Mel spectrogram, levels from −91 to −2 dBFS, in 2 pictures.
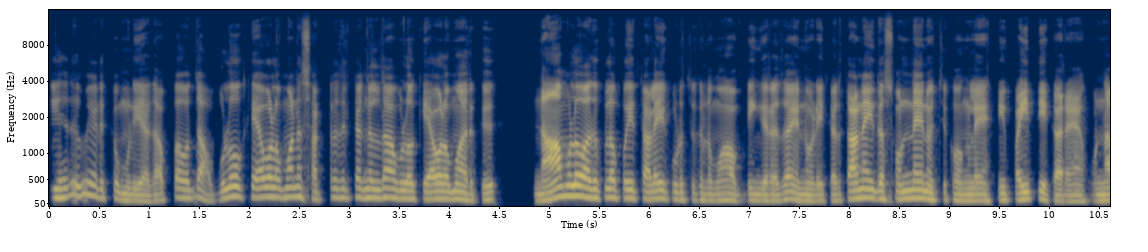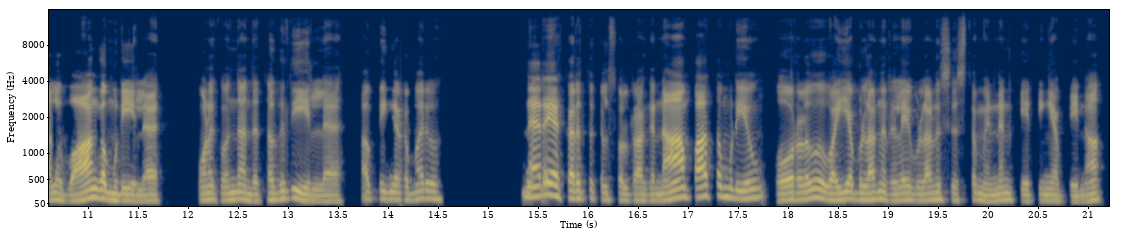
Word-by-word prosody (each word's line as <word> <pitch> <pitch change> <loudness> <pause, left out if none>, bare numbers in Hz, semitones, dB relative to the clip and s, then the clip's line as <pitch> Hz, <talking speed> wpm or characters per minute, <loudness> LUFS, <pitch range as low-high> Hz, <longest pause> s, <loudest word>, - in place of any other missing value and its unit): எதுமே 195 +5 -4
எடுக்க 155 -2 -9
முடியாது. 110 -2 -3
அப்ப 125 +7 -7
வந்து, 165 +2 -3
அவ்ளோ 150 - -2 0.2
கேவலமான 175 +1 0
சட்ட 135 +5 -7
திட்டங்கள் 165 0 -3
தான் 170 -1 +2
அவ்ளோ 150 -1 0
கேவலமா 140 0 +2
இருக்கு. 115 +3 -5 0.5
நாமளும் 195 +9 +5
அதுக்குள்ள 165 0 +1
போய் 155 0 +1
தலைய 145 +2 +2
குடுத்துக்கணுமா? 125 -3 -6
அப்டிங்கிறதா 110 +2 -3
என்னுடைய 110 -1 -2
கருத்து. 115 +6 -3
ஆனா, 165 +3 +5
இத 145 - +1
சொன்னேன்னு 145 0 +2
வச்சுக்கோங்களேன், 115 -3 -2
நீ 125 - -1
பைத்தியக்காரன், 110 -6 +1
உன்னால 115 +3 0 0.2
வாங்க 155 +6 +7
முடியல, 110 -2 +2 0.6
உனக்கு 125 -1 -1
வந்து 130 +2 0
அந்த 115 -1 -2
தகுதி 145 +4 0
இல்ல, 105 -1 -2 0.4
அப்டிங்கிற 135 -3 -3
மாரி 145 +1 -1 1.0
நெறைய 205 +3 +7
கருத்துக்கள் 140 -4 -1
சொல்றாங்க. 115 -1 -3
நான் 165 +4 +7
பாத்த 185 +2 +5
முடியும் 155 0 0 0.2
ஓரளவு 135 +5 +2
வையபிளான, 130 +1 +1
ரிலையபிளான 120 +1 0
சிஸ்டம் 120 0 -5
என்னன்னு 120 +4 -1
கேட்டீங்க 110 +1 -4
அப்டின்னா. 100 +4 -2
130 Hz, 140 wpm, -25 LUFS, 115-155 Hz, 1.0 s, வாங்க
